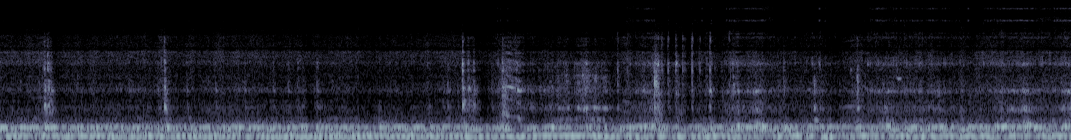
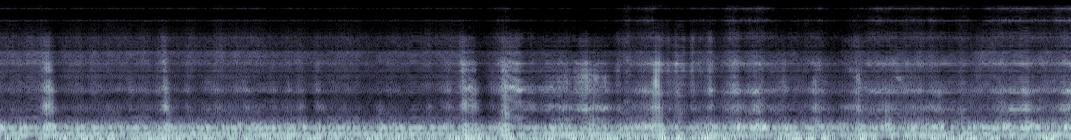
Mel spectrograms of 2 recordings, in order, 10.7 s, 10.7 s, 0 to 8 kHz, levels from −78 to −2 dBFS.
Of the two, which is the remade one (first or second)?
second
